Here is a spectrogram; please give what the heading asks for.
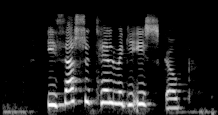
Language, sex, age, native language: Icelandic, female, 10, Icelandic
